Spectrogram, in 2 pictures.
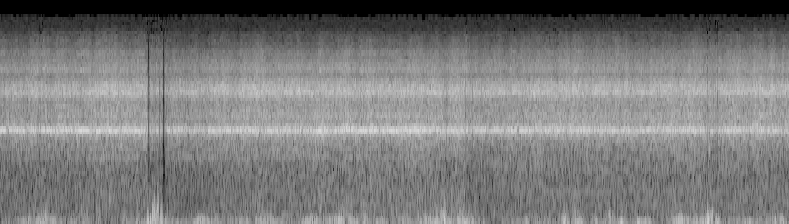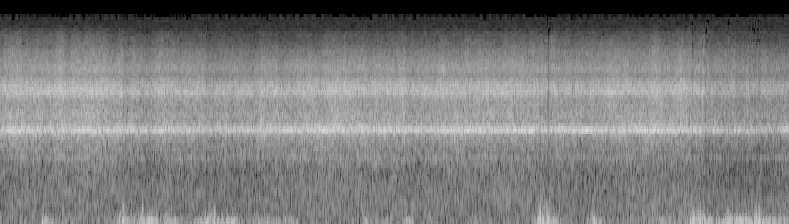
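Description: A jet engine roars loudly and steadily close by, with a high whine.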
